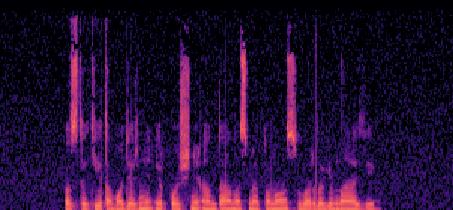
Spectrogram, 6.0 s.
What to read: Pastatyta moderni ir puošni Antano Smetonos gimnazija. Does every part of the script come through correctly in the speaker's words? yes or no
no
